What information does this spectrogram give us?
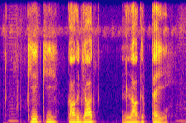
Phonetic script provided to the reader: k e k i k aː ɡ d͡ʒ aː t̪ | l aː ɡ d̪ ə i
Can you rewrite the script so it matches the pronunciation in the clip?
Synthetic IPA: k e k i k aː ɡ d͡ʒ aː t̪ | l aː ɡ t̪ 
